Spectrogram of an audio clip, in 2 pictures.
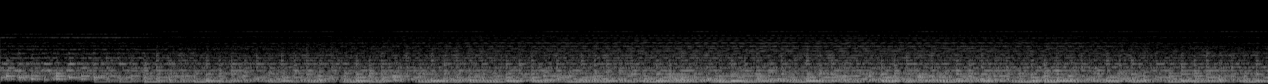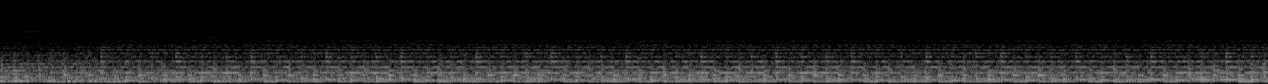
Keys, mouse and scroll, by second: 4.0 b, 18.3 z, 18.7 s.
